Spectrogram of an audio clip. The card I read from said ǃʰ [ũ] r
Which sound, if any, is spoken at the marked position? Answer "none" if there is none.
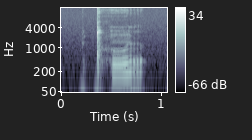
ũ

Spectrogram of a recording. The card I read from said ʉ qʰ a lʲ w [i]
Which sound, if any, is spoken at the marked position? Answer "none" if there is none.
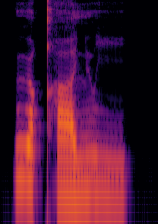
i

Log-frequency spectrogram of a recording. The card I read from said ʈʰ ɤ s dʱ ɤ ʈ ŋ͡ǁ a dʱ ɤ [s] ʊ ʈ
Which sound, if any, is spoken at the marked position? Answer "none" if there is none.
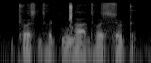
s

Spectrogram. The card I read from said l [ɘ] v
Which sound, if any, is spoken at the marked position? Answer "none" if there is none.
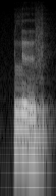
ɘ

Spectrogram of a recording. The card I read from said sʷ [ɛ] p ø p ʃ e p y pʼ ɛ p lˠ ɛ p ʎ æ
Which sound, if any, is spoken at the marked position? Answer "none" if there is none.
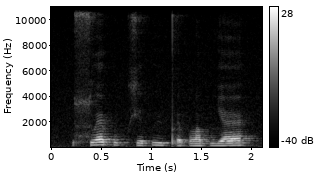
æ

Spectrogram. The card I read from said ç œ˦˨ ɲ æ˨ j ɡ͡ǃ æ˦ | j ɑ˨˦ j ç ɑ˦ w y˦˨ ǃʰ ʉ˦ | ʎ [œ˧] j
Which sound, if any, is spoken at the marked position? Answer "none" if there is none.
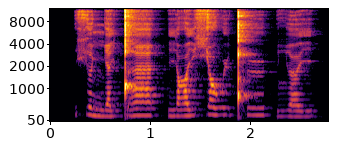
œ˨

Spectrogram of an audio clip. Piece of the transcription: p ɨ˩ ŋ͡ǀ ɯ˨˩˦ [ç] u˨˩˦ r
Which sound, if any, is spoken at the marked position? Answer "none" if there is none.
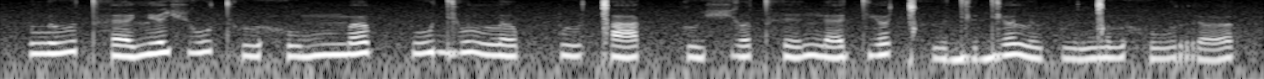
h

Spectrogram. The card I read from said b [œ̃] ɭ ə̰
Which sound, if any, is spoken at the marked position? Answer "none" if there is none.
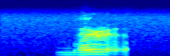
œ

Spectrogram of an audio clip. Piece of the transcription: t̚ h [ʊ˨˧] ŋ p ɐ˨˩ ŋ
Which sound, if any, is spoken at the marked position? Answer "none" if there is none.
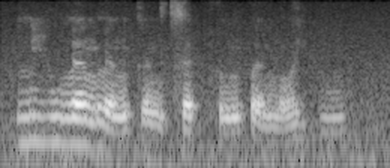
ʊ˨˥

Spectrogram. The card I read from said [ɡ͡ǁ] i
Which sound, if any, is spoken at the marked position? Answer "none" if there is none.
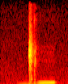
ɡ͡ǁ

